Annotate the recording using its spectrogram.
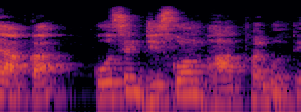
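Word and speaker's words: quotient: अब यहाँ पे कोसेंट का स्पेलिंग थोड़ा अलग है, इसको आप याद करने के लिए पढ़ सकते हैं कोटी एंड। क्या पढ़ते हैं? कोटी। जैसे पेशेंट को आप पटी एंड कहते हैं, वैसे कोसेंट को आप बोलिए कोटी एंड, याद रखने के लिए।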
